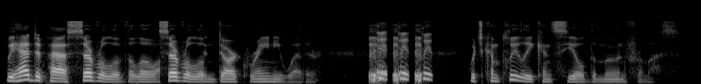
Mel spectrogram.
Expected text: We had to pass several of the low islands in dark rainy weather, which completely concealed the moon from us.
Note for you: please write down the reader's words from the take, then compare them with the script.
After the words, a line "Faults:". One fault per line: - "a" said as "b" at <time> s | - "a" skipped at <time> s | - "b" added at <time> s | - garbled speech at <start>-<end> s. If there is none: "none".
We had to pass several of the low several in dark rainy weather, which completely concealed the moon from us.
Faults:
- "islands" said as "several" at 1.6 s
